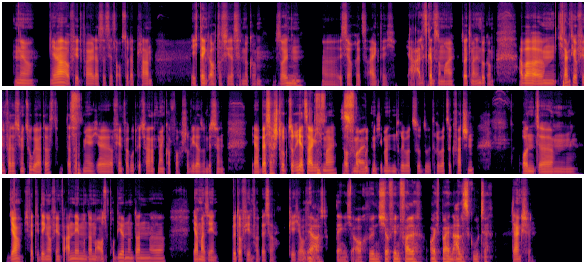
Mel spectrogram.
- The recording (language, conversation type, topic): German, advice, Wie kann ich nach der Trennung gesunde Grenzen setzen und Selbstfürsorge in meinen Alltag integrieren?
- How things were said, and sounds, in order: chuckle; laughing while speaking: "besser"; chuckle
